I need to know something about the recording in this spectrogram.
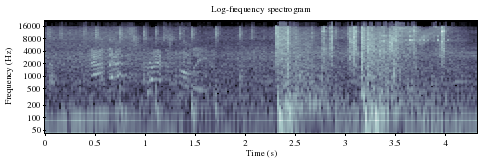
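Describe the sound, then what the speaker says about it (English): Two loud shotgun blasts in a video game's realism mode, about a second apart, over background game noise while a player talks. "This shotgun's a goddamn sniper."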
